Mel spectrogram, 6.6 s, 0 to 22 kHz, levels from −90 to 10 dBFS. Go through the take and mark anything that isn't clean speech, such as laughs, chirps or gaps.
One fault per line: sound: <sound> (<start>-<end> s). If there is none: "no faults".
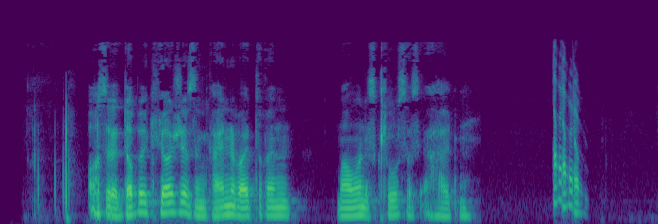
sound: chirp (5.5-5.9 s)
